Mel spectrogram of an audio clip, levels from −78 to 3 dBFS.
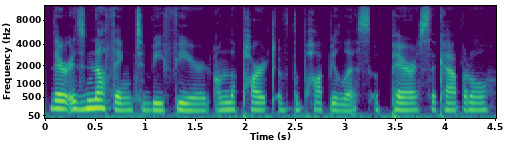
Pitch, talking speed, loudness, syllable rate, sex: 175 Hz, 215 wpm, -18 LUFS, 5.8 syllables/s, female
